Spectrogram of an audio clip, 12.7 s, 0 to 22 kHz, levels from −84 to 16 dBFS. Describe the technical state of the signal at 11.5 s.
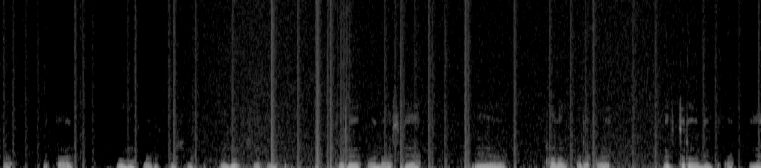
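At 11.5 s, overdone noise removal runs through the whole clip: bands near the noise estimate are cut away, leaving twinkling near-silence. A spectrogram shows scattered isolated specks.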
